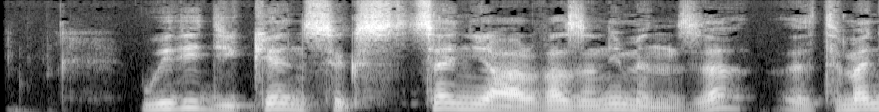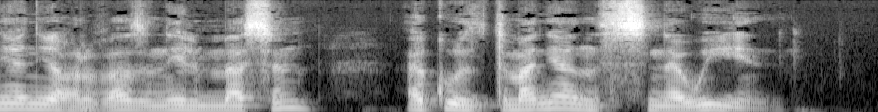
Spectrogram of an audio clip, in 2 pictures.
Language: Kabyle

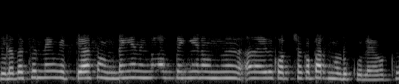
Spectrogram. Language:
Malayalam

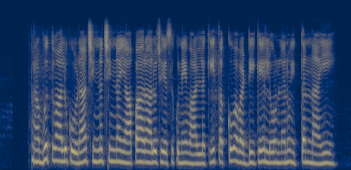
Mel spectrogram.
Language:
Telugu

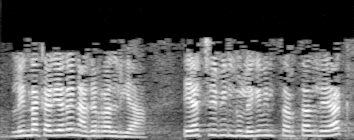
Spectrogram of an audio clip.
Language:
Basque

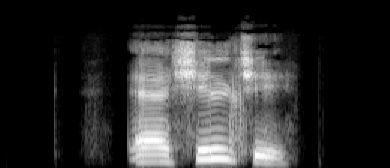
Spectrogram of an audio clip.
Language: Torwali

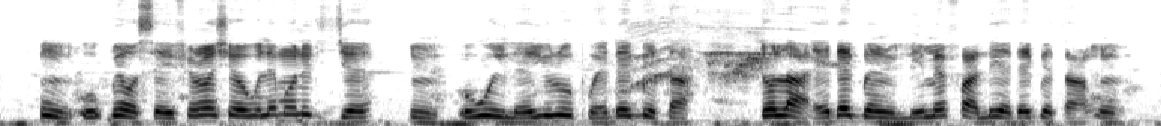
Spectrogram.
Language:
Yoruba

